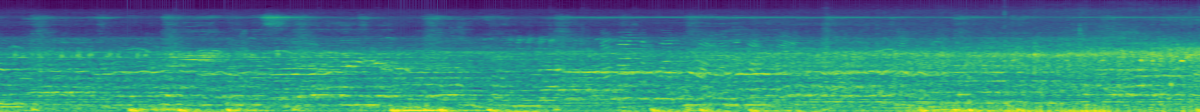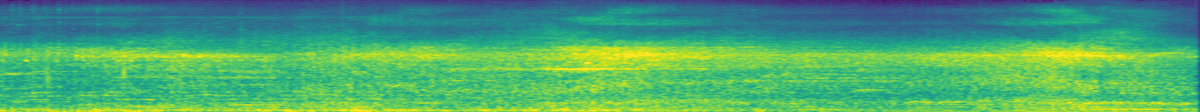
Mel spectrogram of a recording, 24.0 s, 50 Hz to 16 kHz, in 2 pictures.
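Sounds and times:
road vehicles passing: 0:00.0 - 0:24.0.

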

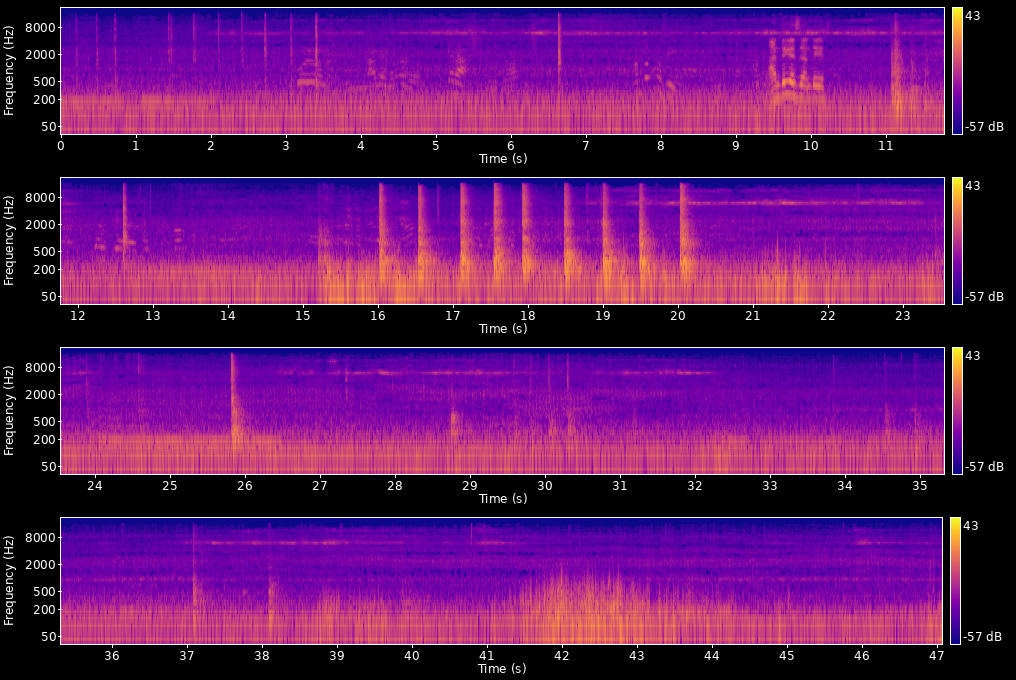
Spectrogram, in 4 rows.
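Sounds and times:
engine humming: 0:00.0 - 0:47.0.

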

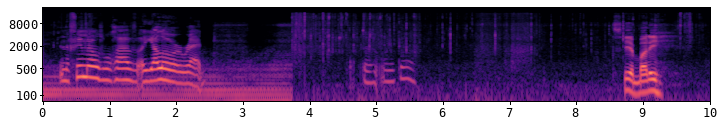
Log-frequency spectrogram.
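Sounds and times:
low steady hum: 0:00.0 - 0:06.8
dry leaves crunching: 0:03.7 - 0:08.6.

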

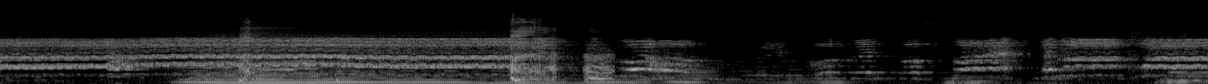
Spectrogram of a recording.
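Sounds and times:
operatic singing: 0:00.0 - 0:12.0
loud coughs: 0:02.4 - 0:02.8, 0:05.1 - 0:06.2.

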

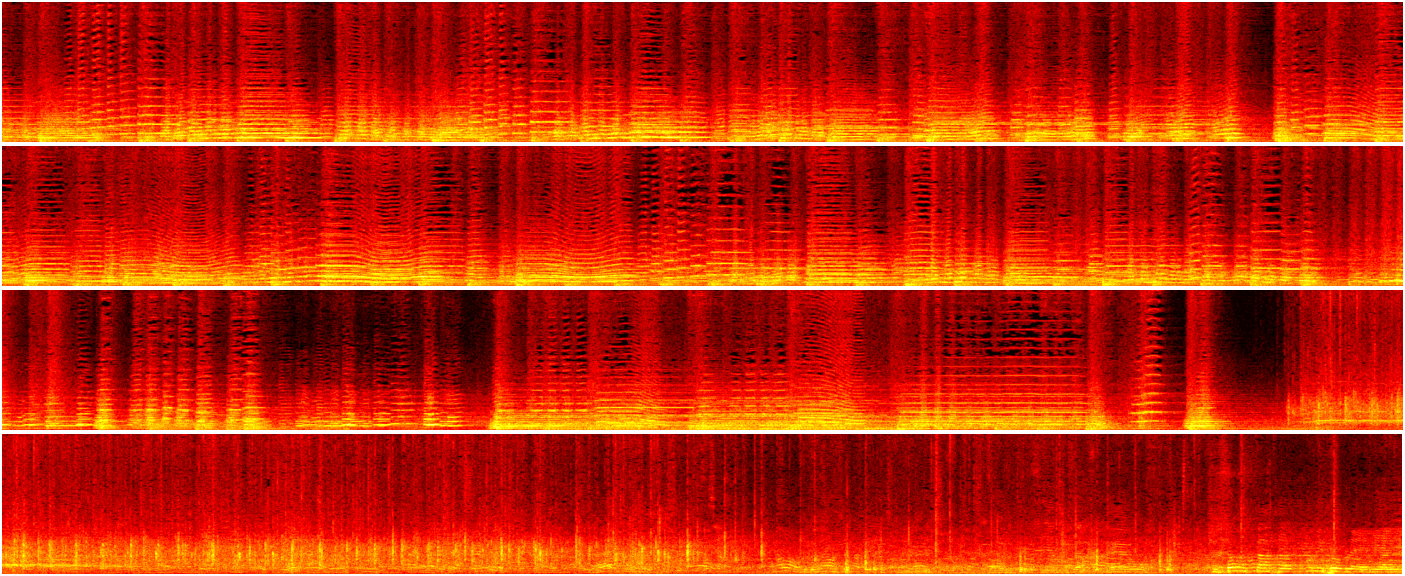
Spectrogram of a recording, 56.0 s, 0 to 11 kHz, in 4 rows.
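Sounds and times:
wind band with brass melody: 0:00.0 - 0:49.4, 0:50.1 - 0:56.0.

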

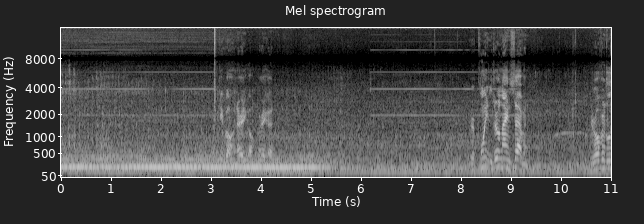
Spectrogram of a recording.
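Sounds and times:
high electronic tone: 0:00.0 - 0:04.4, 0:06.2 - 0:09.2
boat engine idling: 0:00.0 - 0:11.0.

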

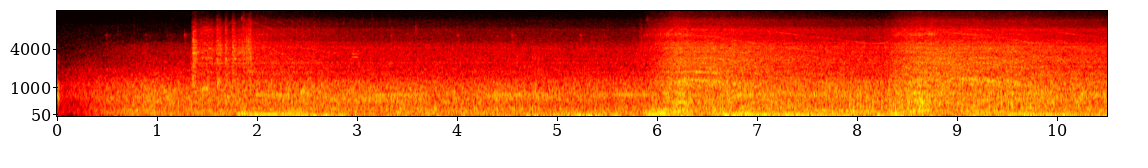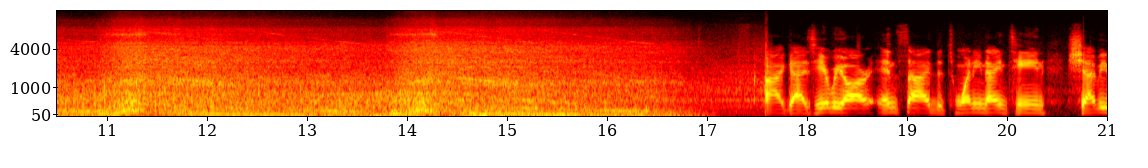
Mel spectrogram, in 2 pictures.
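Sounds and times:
car engine idling and revving: 0:00.3 - 0:17.6.

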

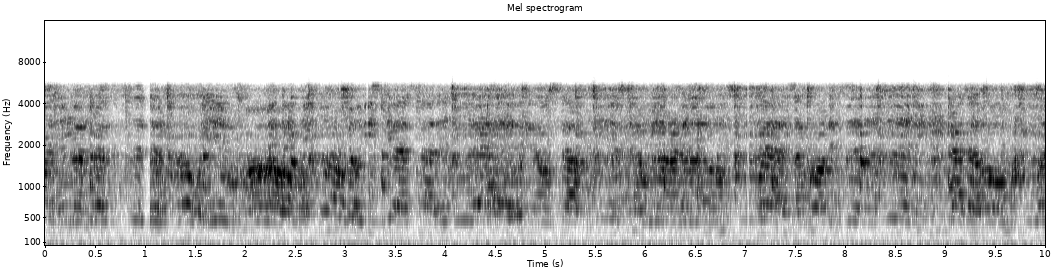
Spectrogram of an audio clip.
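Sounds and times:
man rapping over hip-hop beat: 0:00.0 - 0:10.0.

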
